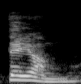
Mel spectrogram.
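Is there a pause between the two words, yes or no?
no. Te and amo are joined without a pause.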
